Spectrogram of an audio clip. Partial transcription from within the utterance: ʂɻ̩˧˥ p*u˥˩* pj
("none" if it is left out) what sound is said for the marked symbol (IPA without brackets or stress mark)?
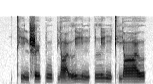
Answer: u˥˩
